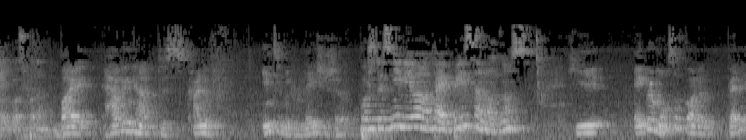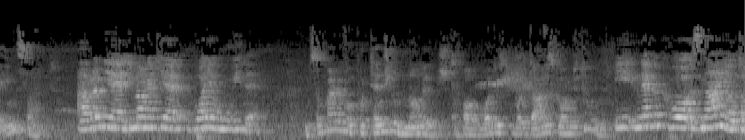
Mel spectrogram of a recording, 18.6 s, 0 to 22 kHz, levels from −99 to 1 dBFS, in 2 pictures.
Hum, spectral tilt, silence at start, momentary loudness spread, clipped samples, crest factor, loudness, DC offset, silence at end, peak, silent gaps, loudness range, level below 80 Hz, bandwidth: none; -5.5 dB/octave; 0 s; 12 LU; under 0.1%; 18 dB; -35 LUFS; under 0.1%; 0 s; -18 dBFS; none; 4 LU; -58 dBFS; 11.5 kHz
